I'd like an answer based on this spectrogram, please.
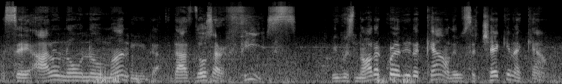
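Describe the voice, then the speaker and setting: There is audible room echo and noticeable background noise around a man whose pitch is fairly high. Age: 50s. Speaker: vlogger. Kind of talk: casual video diary. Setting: gym. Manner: halting, many fillers.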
